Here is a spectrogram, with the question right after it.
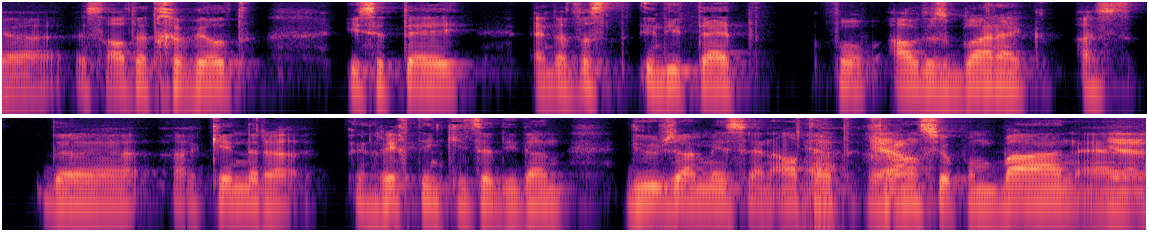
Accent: Amsterdam, North Holland, Netherlands; 35 jaar. Geboren en getogen in Amsterdam. Ouders van Turkse afkomst.

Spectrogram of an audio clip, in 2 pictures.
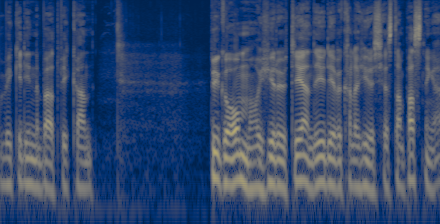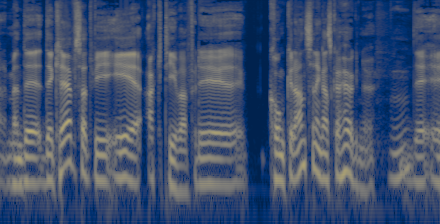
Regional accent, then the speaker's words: Östersund, Jämtland County, Sweden; det som är skönt där jag kommer från Östersund, Åretrakten, det är att vi har vår 5:e säsong nu.

